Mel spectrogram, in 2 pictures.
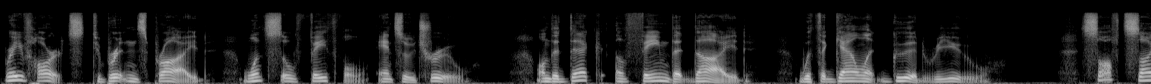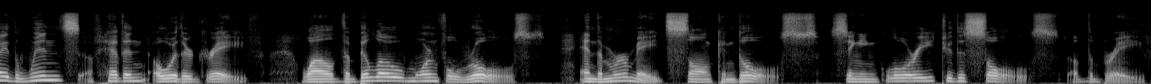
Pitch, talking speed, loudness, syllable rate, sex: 140 Hz, 130 wpm, -21 LUFS, 3.4 syllables/s, male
